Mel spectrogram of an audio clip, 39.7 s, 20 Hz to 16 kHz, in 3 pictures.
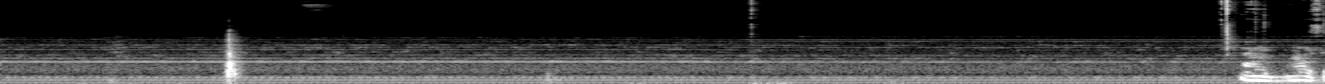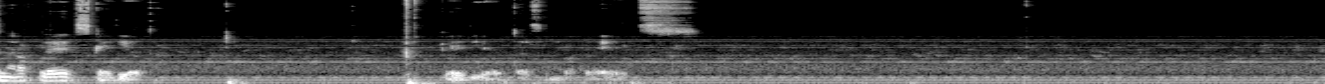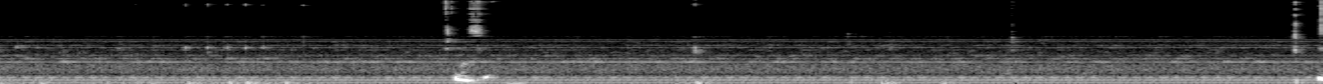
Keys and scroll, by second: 6.2 ctrl+o, 7.4 Return, 8.8 ctrl+x, 15.4 Up, 17.2 Return, 18.1 Down, 19.0 Page_Down, 19.2 Page_Down, 19.5 Page_Down, 19.6 Page_Down, 20.5-22.2 Page_Down, 22.2-28.3 Up, 28.3 Down, 28.5 Down, 28.7 Down, 28.9 Down, 29.0 Down, 29.5 Down, 33.2 Down, 35.2 ctrl+o, 35.8 Return.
